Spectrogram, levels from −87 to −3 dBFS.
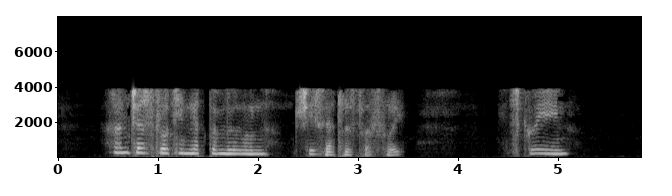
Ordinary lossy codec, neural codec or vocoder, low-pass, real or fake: AAC, 16 kbps; codec, 24 kHz, 1.5 kbps, HILCodec; 7.2 kHz; fake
